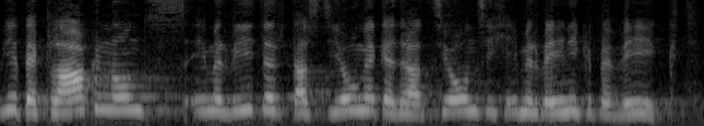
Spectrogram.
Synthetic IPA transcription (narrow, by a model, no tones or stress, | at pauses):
viːɐbəklaːɡənʊns | ʔɪməviːdəd̥asd̥iːjʊŋəɡeneʁɑt͡sjoːnzɪçʔɪməveːnɪɡəbeveːkt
